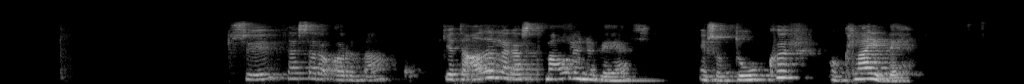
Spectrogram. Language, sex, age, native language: Icelandic, female, 40-49, Icelandic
